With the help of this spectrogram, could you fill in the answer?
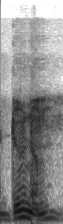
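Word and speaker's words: Donum: 37 years and founded donam in 2001 uh donam or dunam d o n u m dunan I guess is considered to be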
